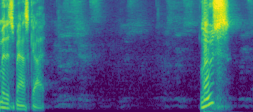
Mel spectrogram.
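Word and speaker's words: Luce: name of this mascot loose loose okay luu c e loose Little Chibi Anime character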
